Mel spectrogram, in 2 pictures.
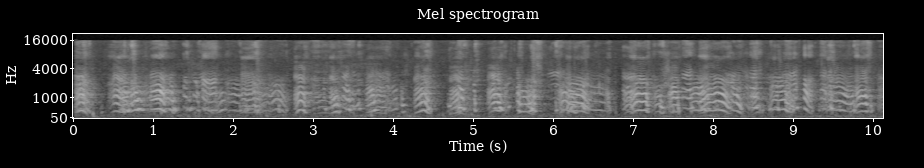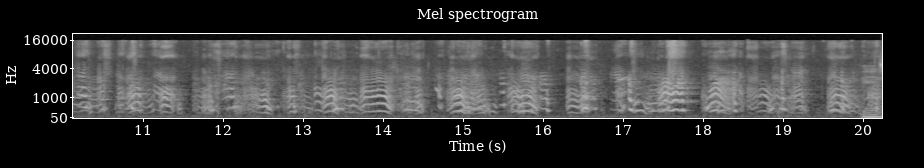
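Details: Labrador Retriever puppies, Sadie's litter, on day 4 during an afternoon lunchtime feed, hungry and nursing; dense overlapping squeaky whimpers and grunts run continuously, with many pups calling at once indoors.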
